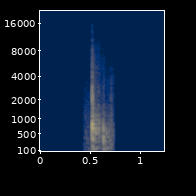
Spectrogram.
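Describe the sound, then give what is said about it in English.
A die rolled for a perception check in a tabletop role-playing game clatters loudly across a table in a quick burst of two or three hard knocks lasting a fraction of a second, with silence on either side. “That's a loud dice.”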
